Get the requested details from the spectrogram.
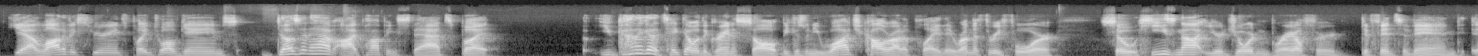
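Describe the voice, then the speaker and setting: Using an unremarkable speaking voice at a medium pitch, a man speaks at a moderate pace with lively intonation. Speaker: sports podcast co-host. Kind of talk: casual sports chat.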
